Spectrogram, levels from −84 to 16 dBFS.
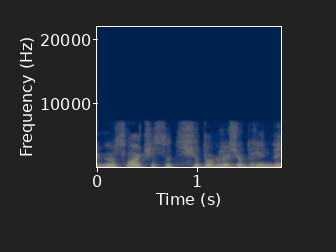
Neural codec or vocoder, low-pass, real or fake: autoencoder, 22.05 kHz, a latent of 192 numbers a frame, VITS, trained on one speaker; 7.2 kHz; fake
